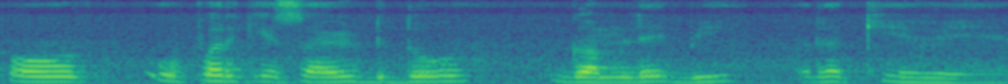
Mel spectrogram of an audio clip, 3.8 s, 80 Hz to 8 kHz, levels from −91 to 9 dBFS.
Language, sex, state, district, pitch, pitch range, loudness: Hindi, male, Uttar Pradesh, Saharanpur, 180 Hz, 170-185 Hz, -18 LUFS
